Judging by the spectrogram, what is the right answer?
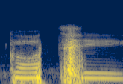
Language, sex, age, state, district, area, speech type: Tamil, female, 18-30, Tamil Nadu, Perambalur, urban, read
